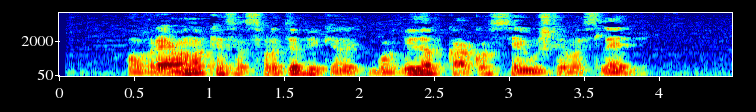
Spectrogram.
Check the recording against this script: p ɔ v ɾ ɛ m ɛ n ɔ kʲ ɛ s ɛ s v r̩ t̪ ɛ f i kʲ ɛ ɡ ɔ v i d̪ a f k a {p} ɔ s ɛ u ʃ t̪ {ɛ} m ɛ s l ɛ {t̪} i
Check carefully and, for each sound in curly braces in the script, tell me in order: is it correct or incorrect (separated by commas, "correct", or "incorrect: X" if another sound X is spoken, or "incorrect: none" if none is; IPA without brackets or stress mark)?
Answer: incorrect: k, correct, incorrect: d̪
